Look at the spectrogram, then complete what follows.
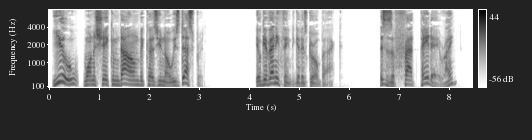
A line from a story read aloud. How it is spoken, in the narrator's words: Amos said, his tone friendly and conversational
